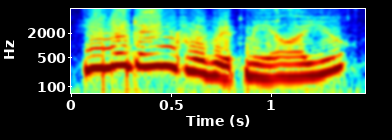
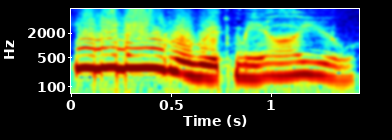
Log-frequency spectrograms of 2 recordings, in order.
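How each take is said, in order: First: Tune rises on "are you?" like a real question; rising tag, unsure. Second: Tune falls on "are you?" with no rise at the end; falling tag, seeking confirmation. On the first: Teacher showing a real question, rising on "are you?". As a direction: ask "are you?" going up at the end, truly unsure. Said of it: "แสดงว่าเราไม่แน่ใจว่าเขาโกรธเราหรือเปล่า". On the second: Teacher showing a confident tag, falling on "are you?". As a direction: let "are you?" drop down, already fairly sure. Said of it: "แสดงว่าเราคงพอจะทราบว่าเขาคงไม่โกรธ". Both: Shown as a demonstration.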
